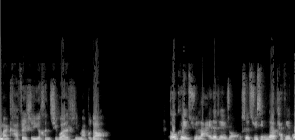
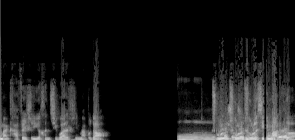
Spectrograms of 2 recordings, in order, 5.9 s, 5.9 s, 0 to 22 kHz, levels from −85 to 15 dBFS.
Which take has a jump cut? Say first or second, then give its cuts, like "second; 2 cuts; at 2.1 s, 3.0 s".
first; 1 cut; at 3.3 s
